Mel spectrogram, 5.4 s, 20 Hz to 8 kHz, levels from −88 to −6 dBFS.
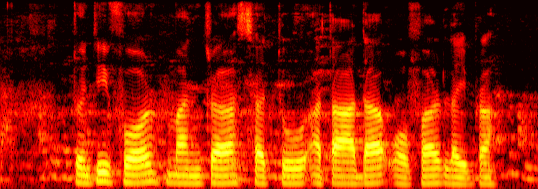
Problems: background conversations at intervals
